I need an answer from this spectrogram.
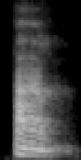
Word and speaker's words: palm: O L não é pronunciável. O M fechando a boca. Pam, pam, pam.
